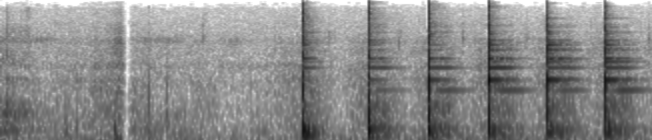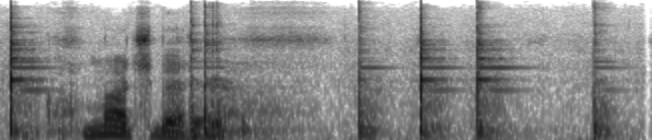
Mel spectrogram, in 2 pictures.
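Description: Metal hammer strikes on an anvil while riveting a handle for a twine cutter, about a dozen sharp ringing blows in irregular bursts with a brief scraping or clattering patch midway; a voice speaks briefly near the start.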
